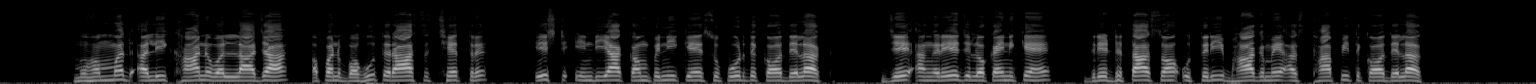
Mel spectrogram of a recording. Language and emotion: Maithili, neutral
